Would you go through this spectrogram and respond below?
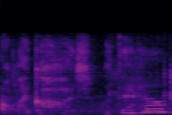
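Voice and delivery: breathless whispered disbelief; shocked whisper. Retold or imitated. Imitating her reaction to the pillow, shocked whisper.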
